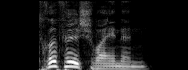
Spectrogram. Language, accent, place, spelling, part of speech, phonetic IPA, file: German, Germany, Berlin, Trüffelschweinen, noun, [ˈtʁʏfl̩ˌʃvaɪ̯nən], De-Trüffelschweinen.ogg
- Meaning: dative plural of Trüffelschwein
